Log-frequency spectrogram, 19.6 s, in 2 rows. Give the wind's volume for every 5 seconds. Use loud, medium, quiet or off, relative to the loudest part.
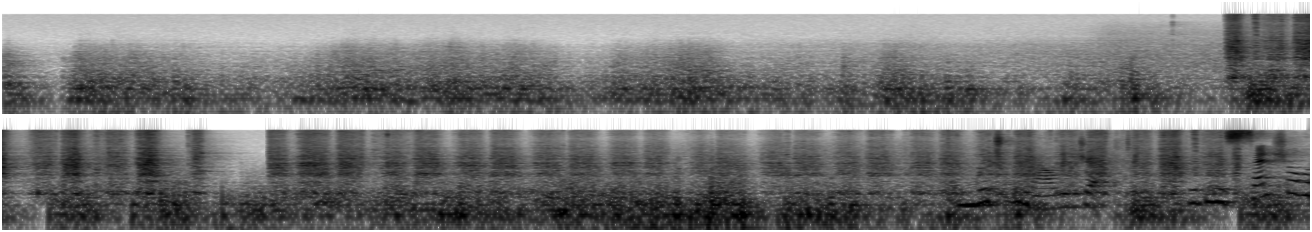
medium, medium, loud, loud.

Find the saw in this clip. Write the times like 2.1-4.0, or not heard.
9.2-19.1.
